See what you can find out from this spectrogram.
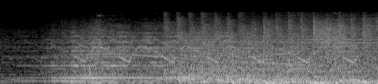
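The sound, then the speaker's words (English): Police cars, vans and an ambulance pulling onto a plant floor: engine and tyre noise swells in, with wailing siren tones sweeping up and down over a loud continuous roar. “police cars, vans and an ambulance pull onto the plant floor below”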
